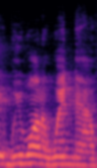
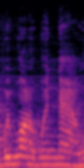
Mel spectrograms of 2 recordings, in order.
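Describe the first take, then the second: First: Lowered voice, parroting a GM's promise; mock Brody boasting. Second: Lower, softer repeat of the boast; mock Brody echo. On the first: A fan mimics Brody promising to win now, low mock boast. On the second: A fan repeats Brody's promise mockingly, lower and softer. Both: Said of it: "Why would Brody say".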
